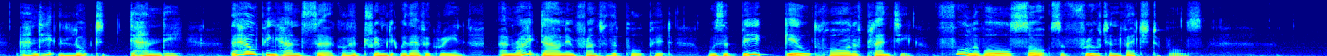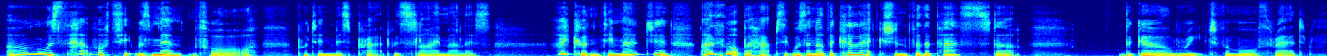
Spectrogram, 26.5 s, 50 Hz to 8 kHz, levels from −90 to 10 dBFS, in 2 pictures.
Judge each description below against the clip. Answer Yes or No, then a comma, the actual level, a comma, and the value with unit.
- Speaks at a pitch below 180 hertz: No, high, 195 Hz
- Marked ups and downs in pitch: Yes, wide, 8.3 semitones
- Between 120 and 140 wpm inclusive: No, average, 165 wpm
